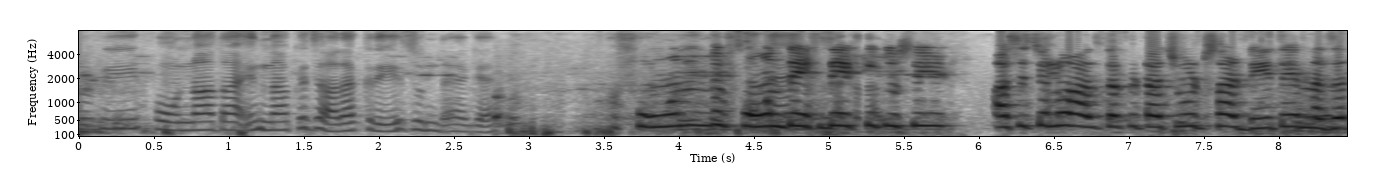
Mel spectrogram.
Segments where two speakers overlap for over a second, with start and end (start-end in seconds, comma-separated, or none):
3.8-5.3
